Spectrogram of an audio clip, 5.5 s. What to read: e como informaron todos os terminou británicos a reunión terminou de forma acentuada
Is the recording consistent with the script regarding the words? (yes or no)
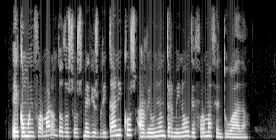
no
